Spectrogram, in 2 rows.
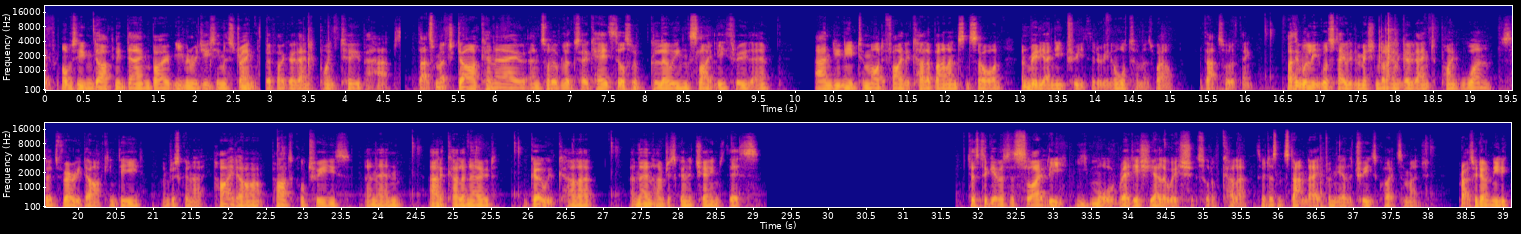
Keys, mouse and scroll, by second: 0.1 Delete, 2.4 KP_Decimal, 2.9 KP_2, 3.5 KP_Enter, 16.3 click, 17.7 KP_Decimal, 17.8 KP_1, 18.0 KP_Enter, 20.9 right click, 21.7 Escape, 22.7 click, 24.4 click, 25.8 click, 35.6 right click, 37.9 right click.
